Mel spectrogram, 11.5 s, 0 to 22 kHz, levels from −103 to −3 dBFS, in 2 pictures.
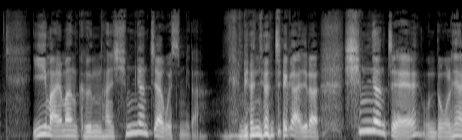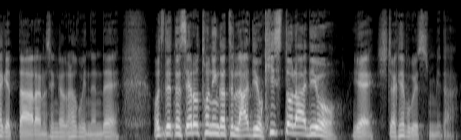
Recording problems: none

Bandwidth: 15.5 kHz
